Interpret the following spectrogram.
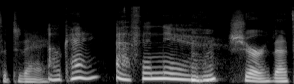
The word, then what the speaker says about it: affineur: You pronounce it today. Okay. Affineur.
